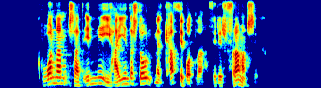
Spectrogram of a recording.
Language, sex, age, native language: Icelandic, male, 30-39, Icelandic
